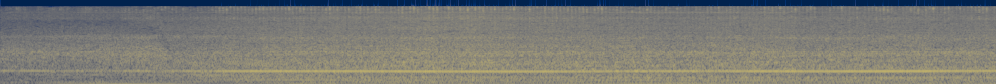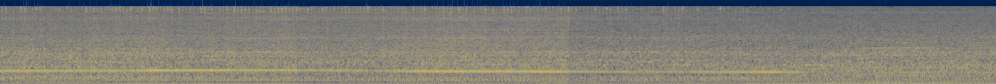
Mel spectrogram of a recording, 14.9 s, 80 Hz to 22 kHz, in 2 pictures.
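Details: Saab 9-3 Aero petrol engine at idle: steady mid-pitched whine of nearly constant pitch. The owner suspects the turbo; cause unconfirmed.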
